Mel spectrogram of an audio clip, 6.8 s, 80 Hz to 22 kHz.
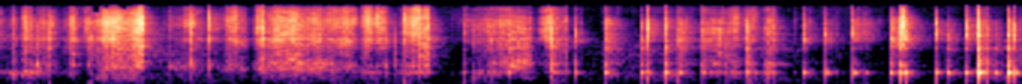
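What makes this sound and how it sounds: Long nails scratch and tap the side and base of a hollow, apparently empty brown kraft cardboard cup with printed text, held in one hand. Soft, bright scratching rasps fill the first three seconds. A run of quick, dry taps follows, each carrying a faint hollow ring around 640 Hz.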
